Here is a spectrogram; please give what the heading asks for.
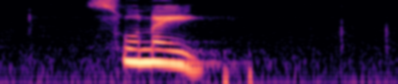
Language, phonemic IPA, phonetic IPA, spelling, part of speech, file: Tamil, /tʃʊnɐɪ̯/, [sʊnɐɪ̯], சுனை, noun, Ta-சுனை.ogg
- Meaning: 1. mountain pool, mountain spring 2. tank, resevoir 3. pasture with tanks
